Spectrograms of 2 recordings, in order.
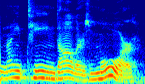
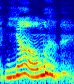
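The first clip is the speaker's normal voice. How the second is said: high, loud delighted yum; 7 semitones higher, 5 dB louder than usual. A narrator's reading. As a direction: savour it like a treat. Child tasting favorite gum.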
